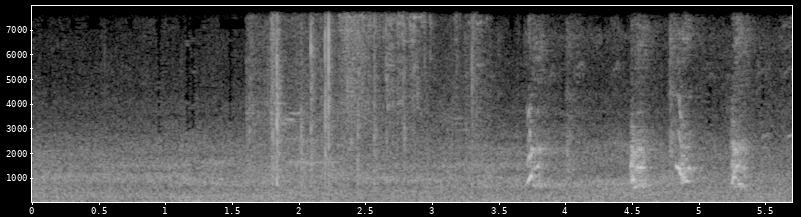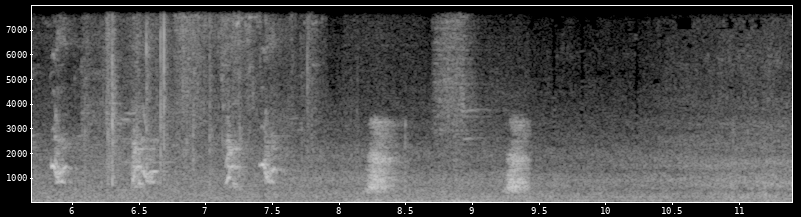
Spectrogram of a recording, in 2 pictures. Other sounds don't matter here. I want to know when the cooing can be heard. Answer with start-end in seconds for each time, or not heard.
not heard.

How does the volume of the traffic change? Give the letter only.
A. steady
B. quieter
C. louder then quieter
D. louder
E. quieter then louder
A.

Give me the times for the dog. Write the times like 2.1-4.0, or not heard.
3.4-9.4.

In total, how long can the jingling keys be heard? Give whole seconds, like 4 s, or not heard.
4 s.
